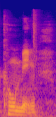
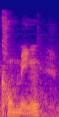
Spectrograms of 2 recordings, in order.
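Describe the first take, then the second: First: It is said with English pronunciation. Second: It is said with Mandarin pronunciation. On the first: It fits smoothly into English speech. The speaker calls it right. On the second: It sounds pretentious and interrupts the flow. The speaker calls it wrong.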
